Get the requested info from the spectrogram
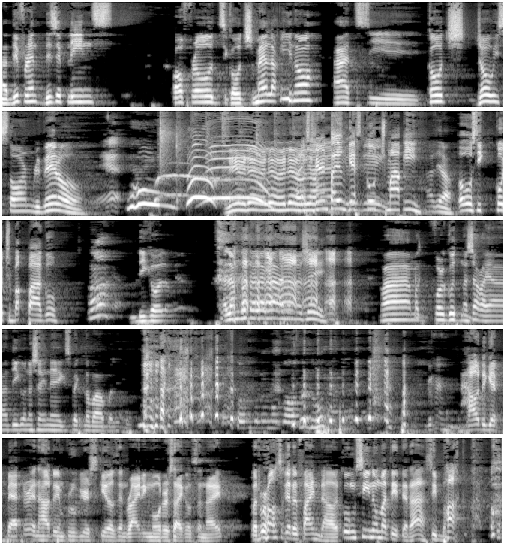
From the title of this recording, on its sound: live at Motora Azul Cafe Lounge 1955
